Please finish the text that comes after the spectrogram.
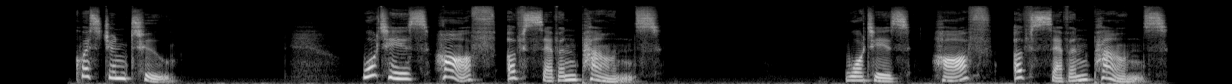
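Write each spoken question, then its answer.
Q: What is half of £7?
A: £3.50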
